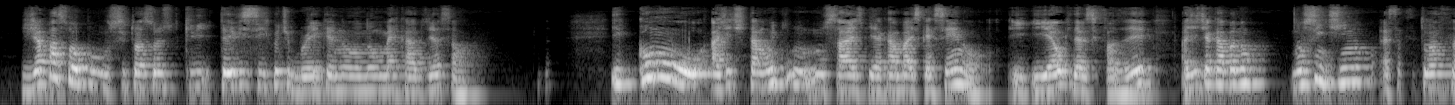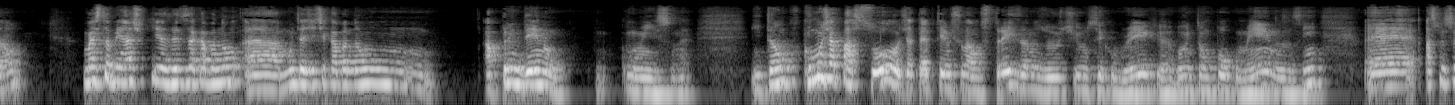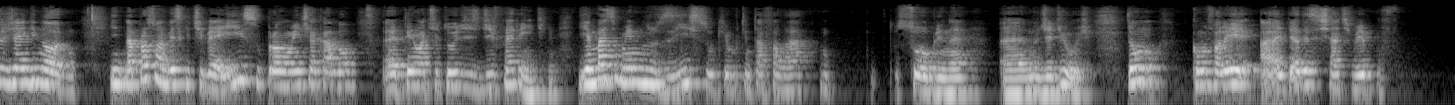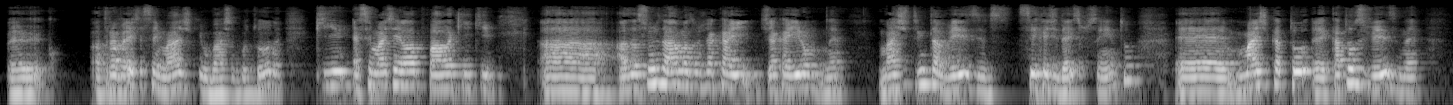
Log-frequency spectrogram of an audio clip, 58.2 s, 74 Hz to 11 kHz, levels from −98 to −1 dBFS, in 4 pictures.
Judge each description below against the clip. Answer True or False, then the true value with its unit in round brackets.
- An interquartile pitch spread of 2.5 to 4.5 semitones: False (5.4 semitones)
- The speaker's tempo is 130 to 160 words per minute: False (170 wpm)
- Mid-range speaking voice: True (165 Hz)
